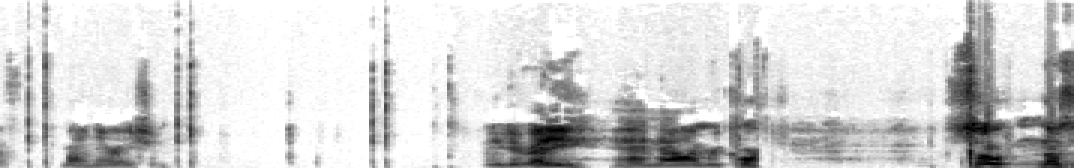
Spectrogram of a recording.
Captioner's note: recording plays back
